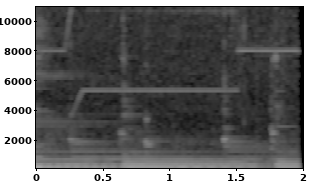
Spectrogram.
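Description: Acoustic guitar played softly on its own between sung lines, its notes left ringing. Fresh notes are picked about two-thirds of a second in and again near the end.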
